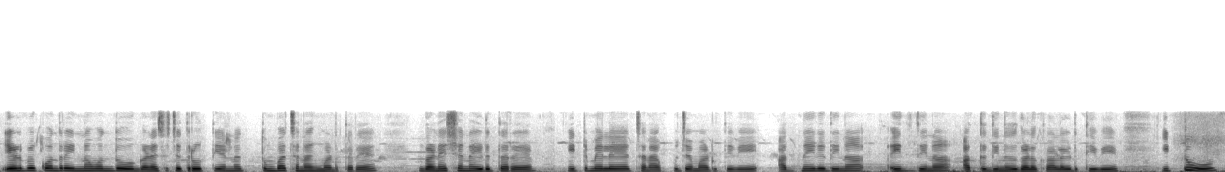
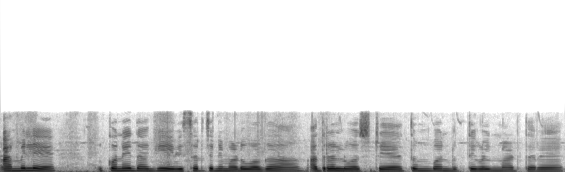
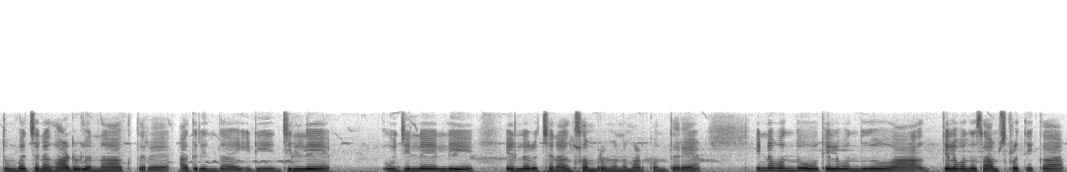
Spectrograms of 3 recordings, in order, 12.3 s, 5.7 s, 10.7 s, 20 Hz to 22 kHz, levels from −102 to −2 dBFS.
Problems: background sounds at intervals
